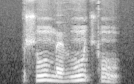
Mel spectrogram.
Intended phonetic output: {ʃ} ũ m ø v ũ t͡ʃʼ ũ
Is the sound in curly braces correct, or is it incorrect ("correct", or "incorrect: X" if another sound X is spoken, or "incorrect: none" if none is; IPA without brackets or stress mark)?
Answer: correct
